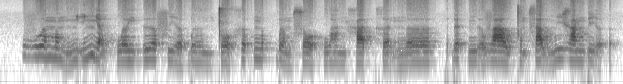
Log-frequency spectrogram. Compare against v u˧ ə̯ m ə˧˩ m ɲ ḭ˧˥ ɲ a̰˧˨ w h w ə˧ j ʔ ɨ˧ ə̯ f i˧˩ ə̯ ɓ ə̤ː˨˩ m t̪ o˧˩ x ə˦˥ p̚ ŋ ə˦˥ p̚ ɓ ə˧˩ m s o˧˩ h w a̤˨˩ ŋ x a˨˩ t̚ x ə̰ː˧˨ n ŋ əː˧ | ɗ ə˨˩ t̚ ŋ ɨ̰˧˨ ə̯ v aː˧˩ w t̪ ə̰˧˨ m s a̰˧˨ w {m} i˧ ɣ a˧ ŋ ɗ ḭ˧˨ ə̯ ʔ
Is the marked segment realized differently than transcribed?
no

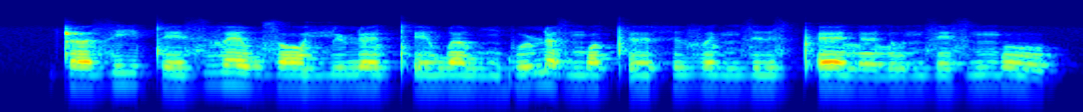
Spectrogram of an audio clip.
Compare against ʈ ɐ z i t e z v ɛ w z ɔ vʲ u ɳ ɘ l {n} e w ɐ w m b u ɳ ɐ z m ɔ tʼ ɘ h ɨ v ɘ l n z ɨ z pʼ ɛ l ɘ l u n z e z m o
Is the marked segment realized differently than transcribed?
yes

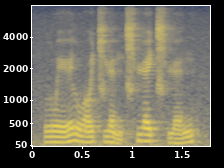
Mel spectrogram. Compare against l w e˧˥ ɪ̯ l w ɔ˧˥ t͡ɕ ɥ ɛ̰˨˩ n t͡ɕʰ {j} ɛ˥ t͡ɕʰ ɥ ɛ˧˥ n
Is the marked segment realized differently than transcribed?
yes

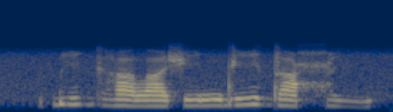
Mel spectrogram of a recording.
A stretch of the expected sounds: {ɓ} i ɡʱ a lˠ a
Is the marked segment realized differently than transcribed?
no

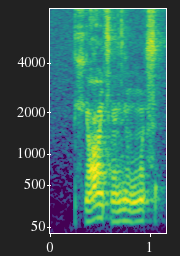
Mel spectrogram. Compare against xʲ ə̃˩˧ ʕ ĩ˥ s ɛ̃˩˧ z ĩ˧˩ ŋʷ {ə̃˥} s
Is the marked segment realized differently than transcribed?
yes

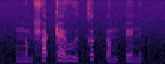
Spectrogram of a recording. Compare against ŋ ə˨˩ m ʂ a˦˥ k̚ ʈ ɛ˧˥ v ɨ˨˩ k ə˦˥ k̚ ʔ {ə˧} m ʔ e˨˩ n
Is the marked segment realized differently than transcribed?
yes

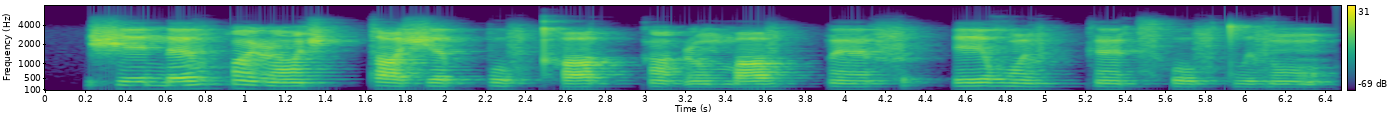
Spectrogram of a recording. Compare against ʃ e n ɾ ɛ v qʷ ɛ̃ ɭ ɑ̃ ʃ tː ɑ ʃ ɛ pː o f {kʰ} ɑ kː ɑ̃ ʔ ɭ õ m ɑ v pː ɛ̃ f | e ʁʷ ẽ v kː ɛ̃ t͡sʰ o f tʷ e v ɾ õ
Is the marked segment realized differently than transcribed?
no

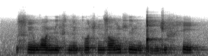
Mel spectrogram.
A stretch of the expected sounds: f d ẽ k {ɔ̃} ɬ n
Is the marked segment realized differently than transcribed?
no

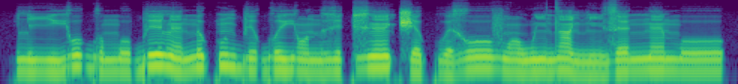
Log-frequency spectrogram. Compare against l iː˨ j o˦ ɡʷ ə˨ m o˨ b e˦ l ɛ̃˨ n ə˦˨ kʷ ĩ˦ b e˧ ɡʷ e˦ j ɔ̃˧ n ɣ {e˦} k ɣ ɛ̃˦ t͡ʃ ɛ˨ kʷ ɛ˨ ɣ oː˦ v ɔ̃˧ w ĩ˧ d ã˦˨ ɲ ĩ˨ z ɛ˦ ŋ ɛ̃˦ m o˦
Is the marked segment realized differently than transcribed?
no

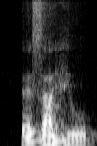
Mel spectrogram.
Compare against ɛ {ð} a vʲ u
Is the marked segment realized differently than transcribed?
yes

